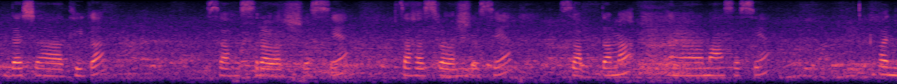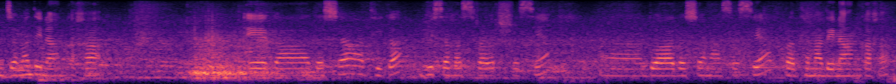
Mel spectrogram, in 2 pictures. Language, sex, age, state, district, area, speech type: Sanskrit, female, 18-30, Kerala, Thrissur, rural, spontaneous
